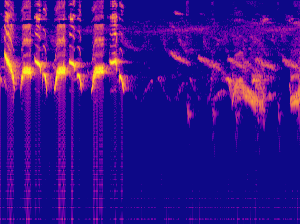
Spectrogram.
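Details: Chinese hwamei (Garrulax canorus) male singing in response to the female's repeated calls: a quick run of about six loud, rich, slurred notes, then softer, varied warbling phrases.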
